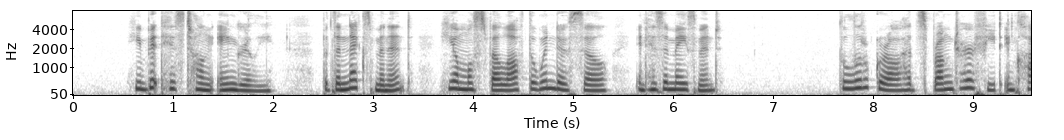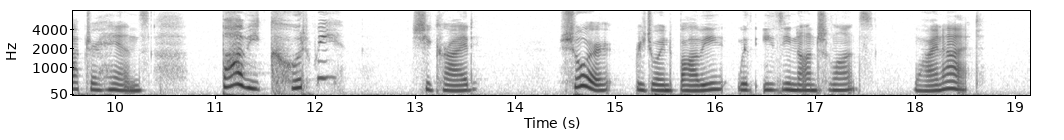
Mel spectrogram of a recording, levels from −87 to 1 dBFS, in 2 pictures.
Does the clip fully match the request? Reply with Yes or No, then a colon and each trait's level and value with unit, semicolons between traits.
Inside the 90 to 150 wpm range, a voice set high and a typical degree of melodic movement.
Yes: average, 140 wpm; high, 215 Hz; average, 3.2 semitones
